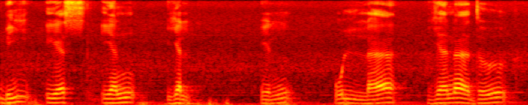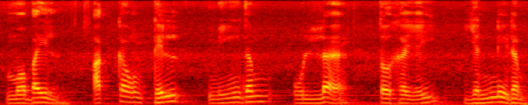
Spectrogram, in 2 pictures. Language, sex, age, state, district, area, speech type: Tamil, male, 60+, Tamil Nadu, Tiruppur, rural, read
